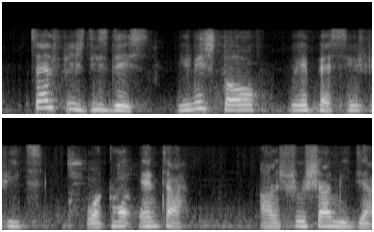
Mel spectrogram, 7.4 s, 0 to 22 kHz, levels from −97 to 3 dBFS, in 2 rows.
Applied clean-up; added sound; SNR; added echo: neural separator model SepFormer DNS4.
